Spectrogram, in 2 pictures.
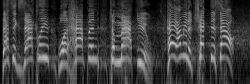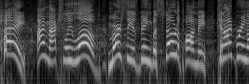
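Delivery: loud, high preacher's cry; full-force preaching. Real, not acted. Pastor to his church, preaching loud and excited. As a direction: shout it out with joy.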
